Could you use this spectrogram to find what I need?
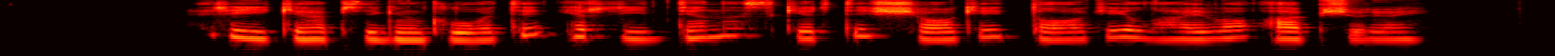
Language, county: Lithuanian, Vilnius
